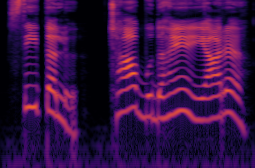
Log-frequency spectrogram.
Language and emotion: Sindhi, neutral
